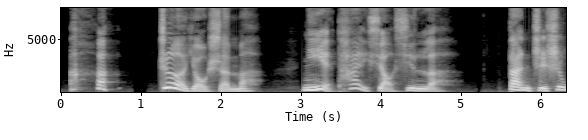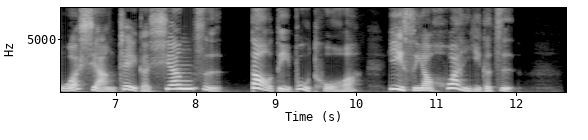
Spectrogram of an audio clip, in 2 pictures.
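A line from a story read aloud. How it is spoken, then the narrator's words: Laughing. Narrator (Chinese): 金贵笑道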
